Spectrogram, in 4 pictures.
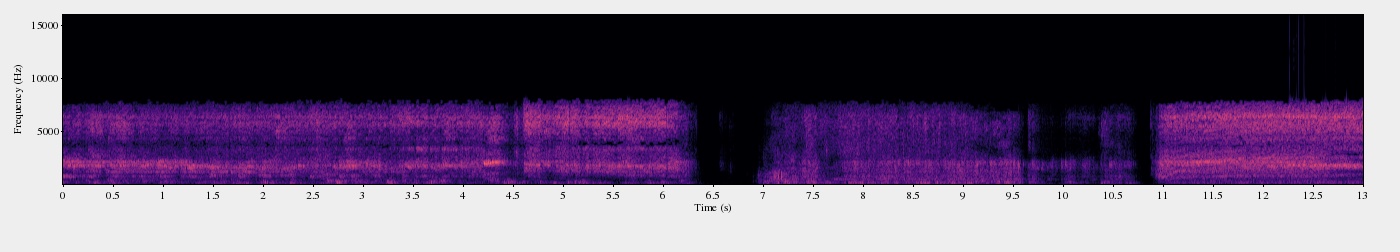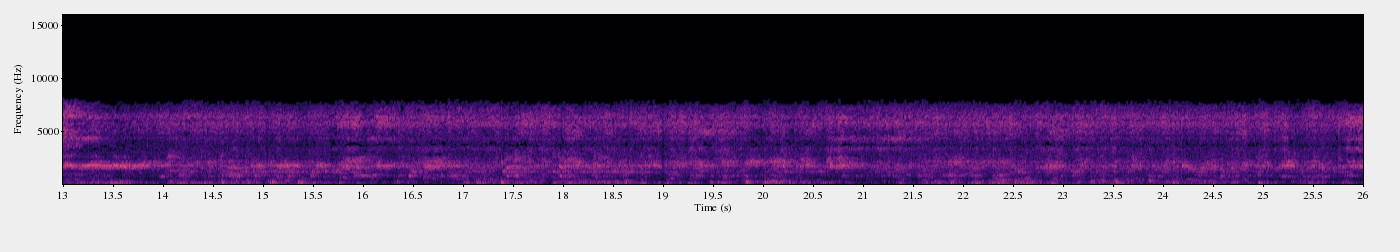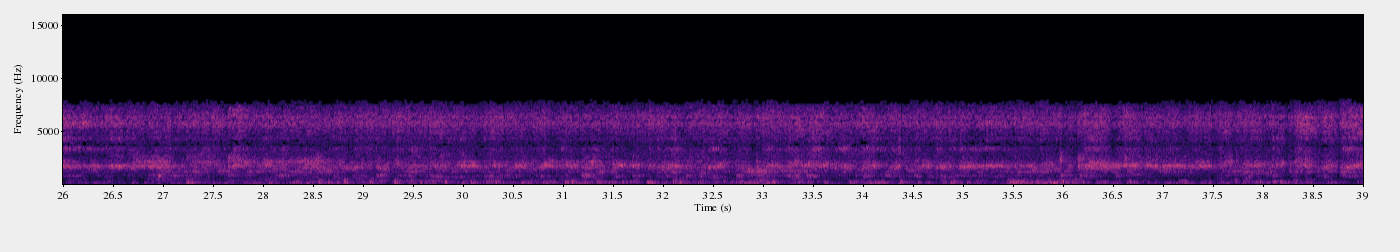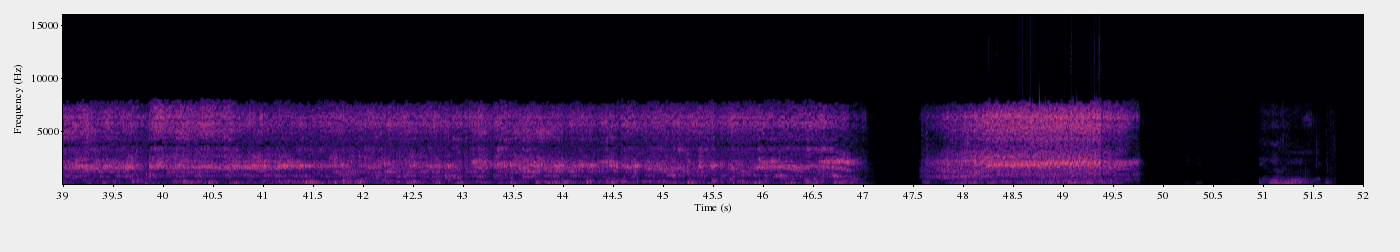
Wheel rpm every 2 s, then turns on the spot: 230, 230, 220, 30, 20, 110, 220, 230, 230, 230, 230, 230, 230, 230, 230, 230, 240, 230, 230, 230, 230, 230, 230, 100, 80, 0.
6-10 46-50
